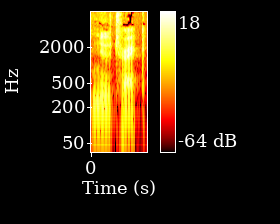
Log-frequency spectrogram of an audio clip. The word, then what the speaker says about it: NWTRCC: He's located in Milwaukee, Wisconsin, but the group NWTRCC, pronounced Nutric, is nationwide, and we've got people all over.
